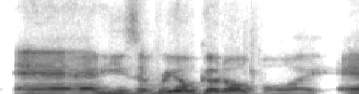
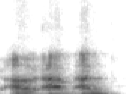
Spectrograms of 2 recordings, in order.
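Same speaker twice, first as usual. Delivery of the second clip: normal talking voice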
